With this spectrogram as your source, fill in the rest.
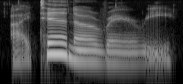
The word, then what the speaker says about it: itinerary: this one i'm sorry itinerary itinerary its five syllables itinerary second one i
